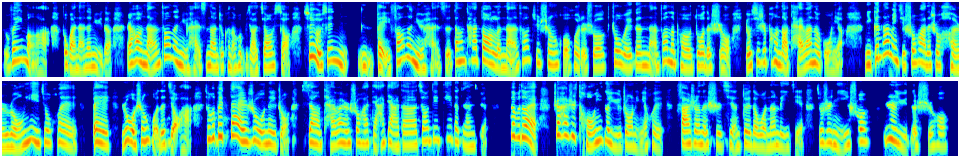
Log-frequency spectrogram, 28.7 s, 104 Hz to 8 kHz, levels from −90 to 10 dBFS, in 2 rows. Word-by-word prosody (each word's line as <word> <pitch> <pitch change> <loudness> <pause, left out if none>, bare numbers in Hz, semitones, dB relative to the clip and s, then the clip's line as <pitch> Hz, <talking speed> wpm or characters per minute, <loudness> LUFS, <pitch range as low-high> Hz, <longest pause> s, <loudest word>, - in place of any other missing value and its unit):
威 275 +3 +1
猛 280 - 0
啊， - - -6 0.2
不 220 - +1
管 165 - +2
男 160 -1 -3
的 190 - 0
女 195 -1 -4
的。 - - -3 0.2
然 225 - +3
后 270 0 +5
南 215 -1 +2
方 335 +3 +1
的 285 - +1
女 200 -5 +1
孩 - - -4
子 200 +2 -8
呢， 190 -2 +1
就 195 - -5
可 200 - -6
能 175 +1 -5
会 205 - -3
比 - - -13
较 - - -2
娇 190 +3 0
小， 210 - -2 0.2
所 350 - +5
以 - - +6
有 - - +8
些 265 +6 -3
女 230 -6 0
女 205 +5 -5
北 195 - +3
方 260 - +2
的 330 -2 +1
女 210 -9 +4
孩 175 - -5
子， 180 - -4
当 265 0 +1
她 280 +1 -1
到 265 -3 +5
了 190 -5 +1
南 185 +2 -1
方 280 +6 -5
去 275 -4 -6
生 220 -2 -2
活， - - -2
或 195 -1 -2
者 - - -3
说 185 +1 -2
周 240 -1 +1
围 185 -5 0
跟 205 +1 -1
南 190 0 -3
方 270 +3 0
的 235 - +3
朋 205 -4 -3
友 175 - -1
多 205 +2 +1
的 180 +1 0
时 175 - -4
候。 - - -3 0.2
尤 195 - +4
其 245 +4 -6
是 245 - -2
碰 245 -1 +1
到 200 - +4
台 - - 0
湾 220 +4 +3
的 225 - +2
姑 - - -4
娘， - - -7 0.3
你 220 +1 +3
跟 315 +8 0
她 410 +3 +5
们 335 - 0
一 270 - +3
起 205 - -4
说 240 +3 0
话 245 -1 +2
的 205 - 0
时 210 - -1
候， 210 - 0
很 195 -3 -2
容 180 +3 +1
易 250 -2 +2
就 230 0 -1
会 215 -6 -3 0.2
被 215 -4 +4
如 245 +6 +2
果 220 -3 +7
生 255 +3 +2
活 - - -1
得 205 +2 +2
久 225 - +3
哈， - - -4 0.2
就 280 - +1
会 305 - +3
被 335 +1 +6
带 325 -2 +5
入 240 -3 +2
那 215 -2 +1
种 - - -4 0.2
像 225 -4 +1
台 195 -1 -3
湾 230 +1 +1
人 220 +1 +1
说 235 -1 -2
话 220 0 -2
嗲 225 0 -5
嗲 220 -6 -1
的 205 +1 -1
娇 255 +3 -2
滴 270 +1 -6
滴 280 +3 -11
的 250 -2 -1
感 195 -3 -6
觉， - - -12 0.3
对 335 - +5
不 315 - +3
对？ 310 -1 +6 0.2
这 360 - +5
还 350 0 +3
是 335 -1 +2
同 200 -4 0
一 260 - +1
个 255 - +1
语 180 -5 -4
种 195 -1 -1
里 180 - -11
面 185 - -8
会 185 -6 -6 0.2
发 220 -1 +5
生 215 -1 -1
的 200 - -1
事 200 -2 -2
情， 195 -1 -5
对 210 0 +1
的， 190 -2 -1
我 180 -1 -1
能 195 +3 -3
理 180 -2 -6
解， - - -9 0.2
就 230 - -3
是 235 0 -1
你 195 -7 -4
一 195 +4 -3
说 245 +1 0 0.2
日 275 -2 +3
语 180 -7 -5
的 - - -4
时 180 - -6
候 185 -1 -7
215 Hz, 320 characters per minute, -23 LUFS, 195-255 Hz, 0.3 s, 有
